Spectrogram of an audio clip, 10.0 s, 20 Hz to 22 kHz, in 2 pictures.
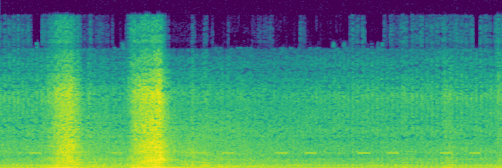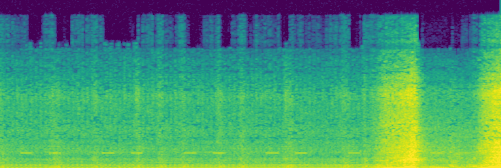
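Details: NA Mazda RX-7 rotary idling roughly with an uneven misfiring pulse from a minor vacuum leak at the lower intake manifold, made by an unsealed ACV block-off plate; the car stalls once it reaches operating temperature.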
